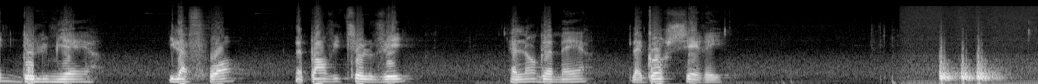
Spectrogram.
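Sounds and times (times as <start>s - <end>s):
speech: 0.0s - 1.0s, 1.7s - 4.2s, 5.1s - 7.4s
solid knocks on a wooden door: 9.4s - 10.1s.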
